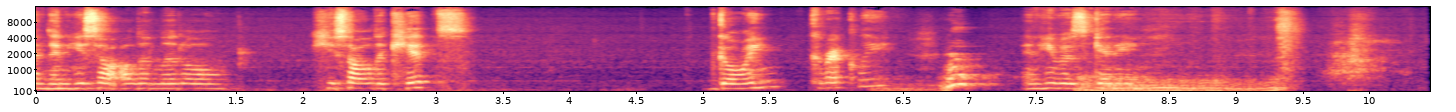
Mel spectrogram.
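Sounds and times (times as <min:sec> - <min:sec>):
speech: 0:00.0 - 0:03.3, 0:05.1 - 0:08.7, 0:09.3 - 0:09.5
dog growling low: 0:06.3 - 0:07.0, 0:07.8 - 0:09.6
dog barking: 0:06.8 - 0:07.3.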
